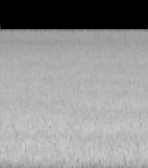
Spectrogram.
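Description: A steady, dense roar of a waterfall, constant and full with no pauses, nearby and fairly loud.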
